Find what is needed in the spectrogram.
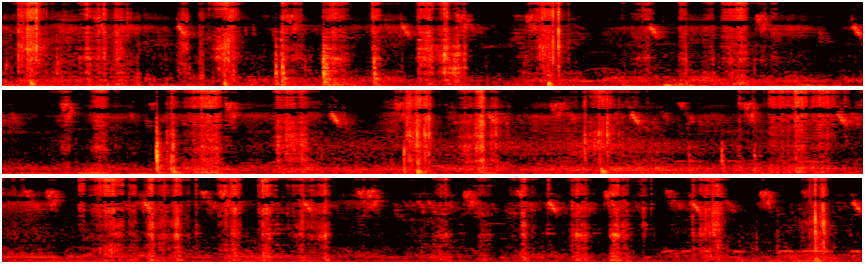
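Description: Pointed steel trowel digging and scraping loose garden soil in many short, irregular strokes, scooping out the excess earth.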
